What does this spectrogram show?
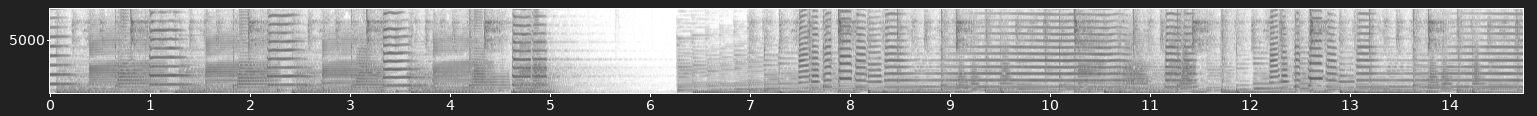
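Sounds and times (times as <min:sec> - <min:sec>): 
horns playing: 0:00.0 - 0:05.8, 0:07.5 - 0:11.6, 0:12.2 - 0:14.7
salsa music: 0:00.0 - 0:14.7.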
